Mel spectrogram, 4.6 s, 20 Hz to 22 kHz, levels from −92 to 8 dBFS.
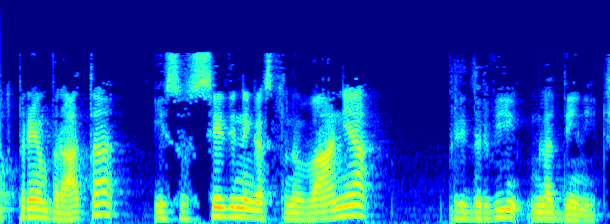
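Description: Throughout the speech, transcoding between lossy codecs likely explains the sound: nothing above 8.4 kHz, with smeared, swirly artefacts layered over watery warbling, unlike a single low-bitrate codec's uniform coloration.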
